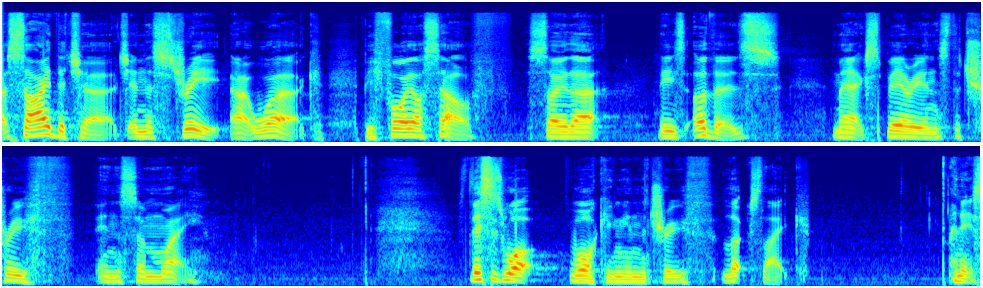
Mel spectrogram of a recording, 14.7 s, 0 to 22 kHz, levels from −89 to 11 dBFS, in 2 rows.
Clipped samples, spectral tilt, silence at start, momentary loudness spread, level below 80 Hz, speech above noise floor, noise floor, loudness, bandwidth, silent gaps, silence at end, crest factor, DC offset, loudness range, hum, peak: under 0.1%; -4.5 dB/octave; 0 s; 16 LU; -62 dBFS; 40 dB; -61 dBFS; -21 LUFS; 16.5 kHz; none; 0 s; 20 dB; under 0.1%; 6 LU; none; -2 dBFS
